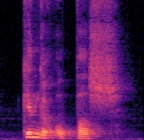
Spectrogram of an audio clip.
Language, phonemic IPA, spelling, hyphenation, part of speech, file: Dutch, /ˈkɪn.dərˌɔ.pɑs/, kinderoppas, kin‧der‧op‧pas, noun, Nl-kinderoppas.ogg
- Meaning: 1. babysitter 2. babysitting, childcare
